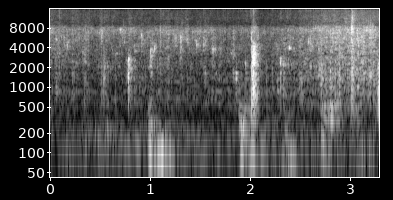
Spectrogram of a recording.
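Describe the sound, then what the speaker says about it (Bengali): Whole cumin, chopped onion and green chilli sizzle in hot oil for a long bean and potato curry. The frying is soft and steady, with a few sharp spatters and utensil clicks and no voices. "এখন এই তেলের মধ্যে দিয়ে দেব আস্ত জিরা, ছোট্ট একটা পেঁয়াজ কুচি করে নিয়েছি, কাঁচামরিচ দিয়ে দেব।"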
